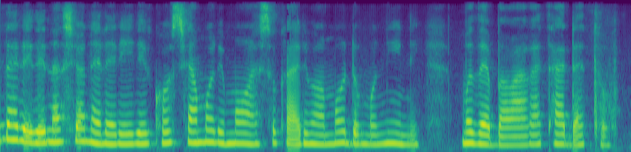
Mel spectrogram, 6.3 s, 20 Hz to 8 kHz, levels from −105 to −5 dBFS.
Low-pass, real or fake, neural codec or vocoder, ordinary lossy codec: 7.2 kHz; fake; codec, 16 kHz, 4 kbps, X-Codec, HuBERT features, trained on LibriSpeech; AAC, 48 kbps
